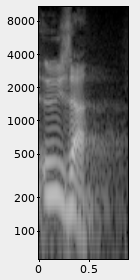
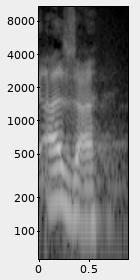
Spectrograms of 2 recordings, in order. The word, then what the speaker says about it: Uzzah: And his name is, how did you pronounce it? Uzzah? Okay, it's Uzzah. It can be Uzzah. Either way is acceptable, but I'm going to try to go with Uzzah because I don't want to make Martha look bad.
